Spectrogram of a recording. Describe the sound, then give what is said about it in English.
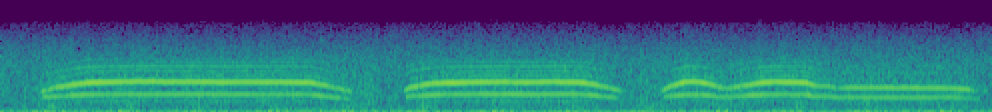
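A voice imitates an old train whistle heard about a quarter mile down the track: three long, steady two-tone wails at a fairly high pitch, each sagging slightly at the end. The last is broken into shorter pieces. No one speaks. “I got down there just in time to hear the old whistle about a quarter mile down the track. Something like this.”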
